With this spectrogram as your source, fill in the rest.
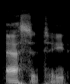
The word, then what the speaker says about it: acetate: And we have acetate, that's pronounced acetate, A-C-E-T-A-T-E.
